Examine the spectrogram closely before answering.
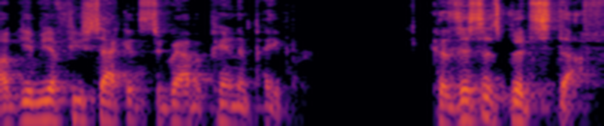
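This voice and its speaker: A man speaks in an animated tone at a moderate pace, his medium-pitched voice somewhat breathy, with ordinary pitch variation. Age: 50s. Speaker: fitness education director. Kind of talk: interview.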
